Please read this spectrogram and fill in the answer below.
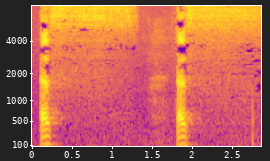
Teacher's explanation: فالسين إذا حرف فيه جريان للهواء جريان للنفس كما أن فيه جريانا للصوت أيضا · فالسين حرف مهموس رخو وهو حرف منفتح لأنه ليس من حروف الاستعلاء السبعة خص ضغط قض وهو حرف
